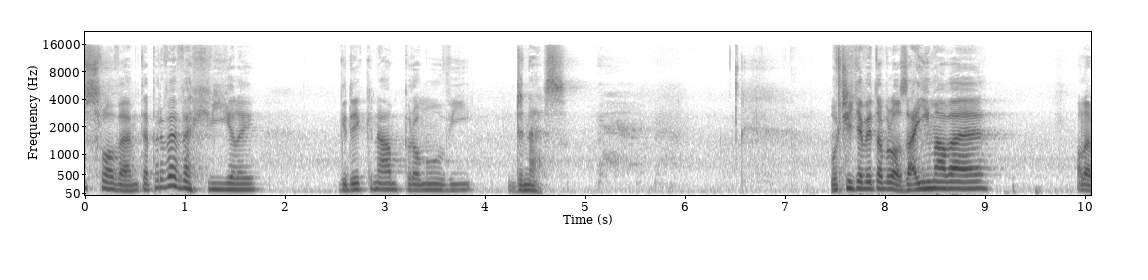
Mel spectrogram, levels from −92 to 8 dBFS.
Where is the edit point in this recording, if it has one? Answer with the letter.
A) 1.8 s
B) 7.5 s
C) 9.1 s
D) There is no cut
B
